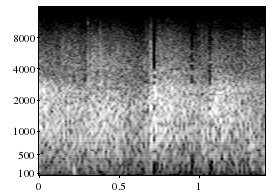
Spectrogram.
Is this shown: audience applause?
yes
